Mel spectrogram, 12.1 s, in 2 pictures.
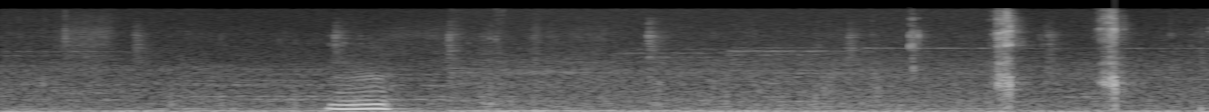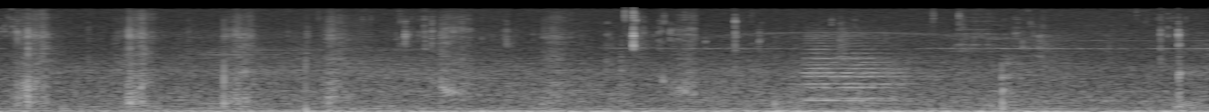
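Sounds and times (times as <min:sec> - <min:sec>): chewing crunch: 0:04.5 - 0:10.1
crunchy bites into chili: 0:04.6 - 0:10.0.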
